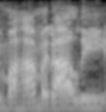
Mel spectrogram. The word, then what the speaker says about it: Muhammad Ali: saved up i said it rhymes with bruce lee muhammad ali okay all right okay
